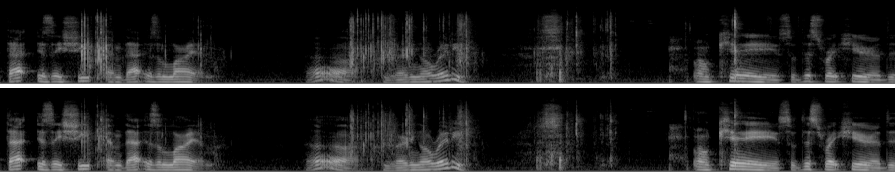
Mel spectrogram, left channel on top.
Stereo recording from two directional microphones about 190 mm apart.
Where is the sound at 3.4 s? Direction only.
Centre (ahead or behind).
